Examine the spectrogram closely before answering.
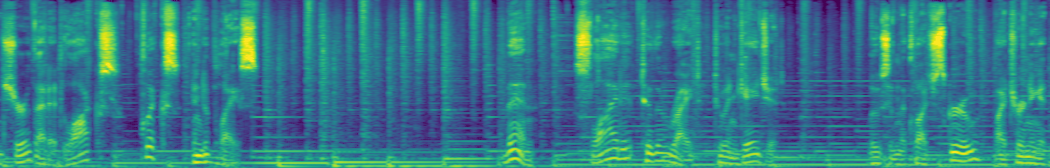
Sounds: Speech, Music

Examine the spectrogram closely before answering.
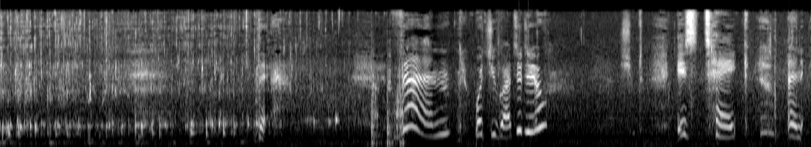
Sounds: Speech, Water, Water tap

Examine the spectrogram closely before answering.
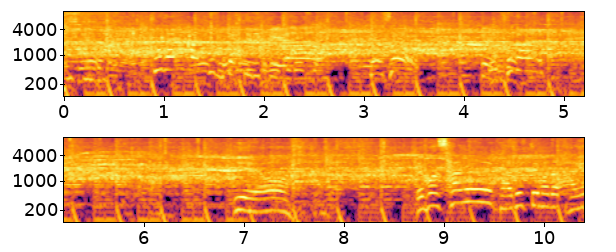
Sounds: Speech, Music, Dance music

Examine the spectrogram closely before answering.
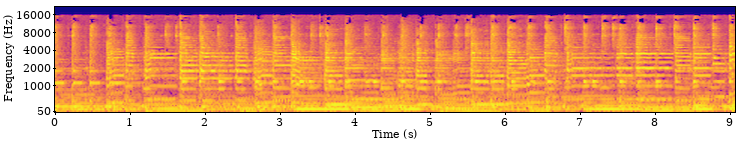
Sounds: slide guitar, Music

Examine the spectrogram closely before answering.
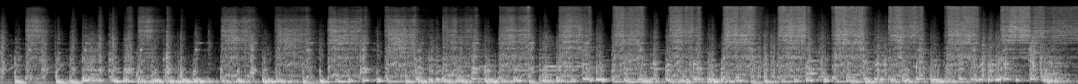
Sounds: Rimshot, Drum, Bass drum, Percussion, Drum kit, Snare drum

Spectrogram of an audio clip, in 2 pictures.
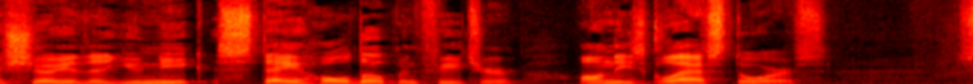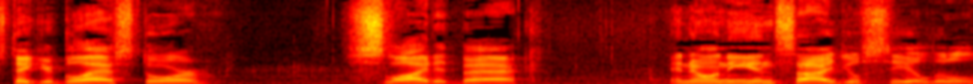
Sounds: Speech

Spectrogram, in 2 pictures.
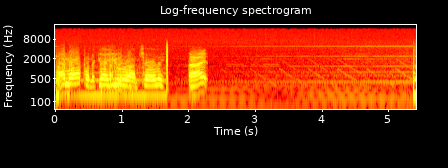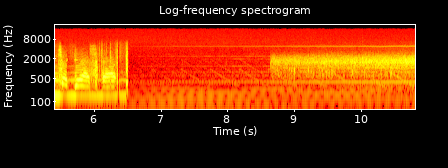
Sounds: Speech

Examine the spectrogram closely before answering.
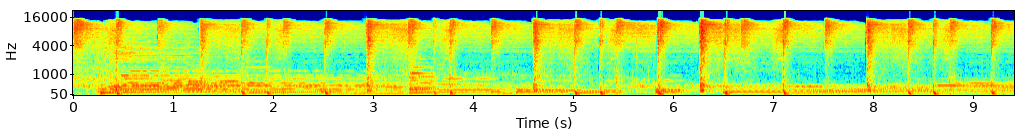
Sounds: Music

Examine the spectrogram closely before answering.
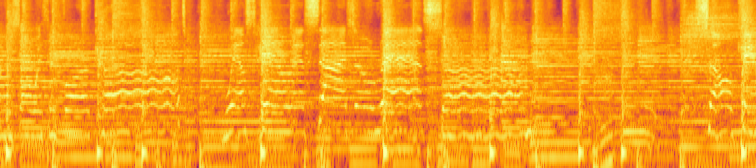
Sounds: Music

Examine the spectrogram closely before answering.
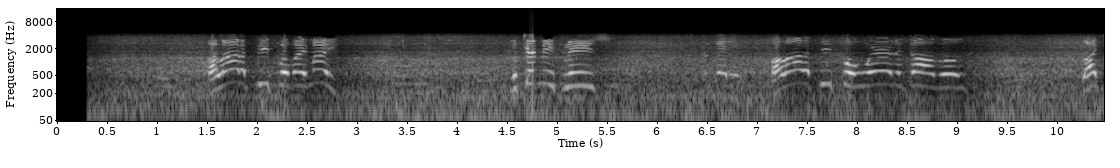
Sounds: Speech

